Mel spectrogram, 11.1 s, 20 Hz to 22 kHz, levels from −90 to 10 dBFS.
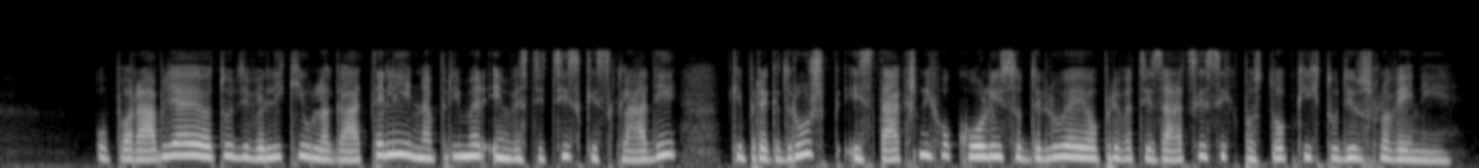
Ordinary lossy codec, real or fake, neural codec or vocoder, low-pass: none; real; none; 7.2 kHz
